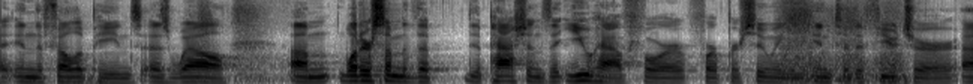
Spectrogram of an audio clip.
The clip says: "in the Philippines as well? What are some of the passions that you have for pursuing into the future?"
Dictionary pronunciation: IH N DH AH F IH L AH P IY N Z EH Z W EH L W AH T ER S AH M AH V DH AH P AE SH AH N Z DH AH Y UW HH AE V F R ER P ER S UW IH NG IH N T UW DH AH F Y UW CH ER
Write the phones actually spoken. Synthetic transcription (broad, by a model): IH N DH AH F IH L AH P IY N Z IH Z W EH L W AH T ER S AH M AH V DH AH P AE SH AH N Z DH AH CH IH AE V F R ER P ER S UW IH NG IH N T UW DH AH F Y UW CH ER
